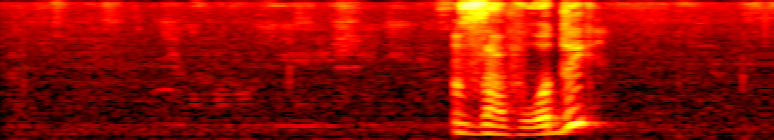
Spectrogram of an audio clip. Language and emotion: Russian, neutral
